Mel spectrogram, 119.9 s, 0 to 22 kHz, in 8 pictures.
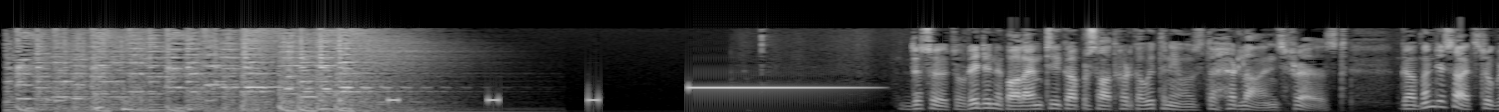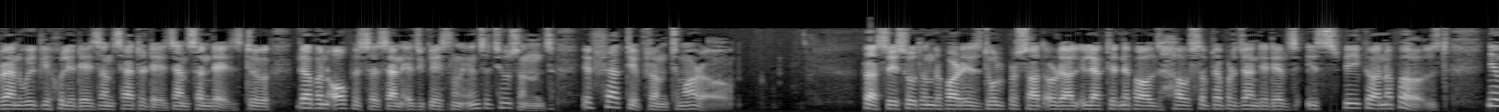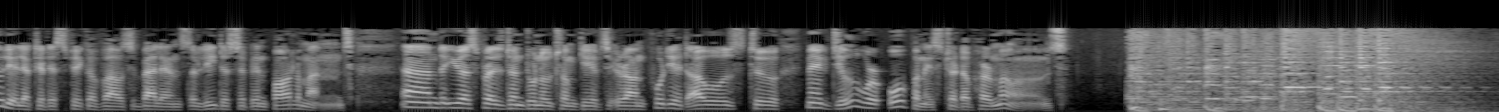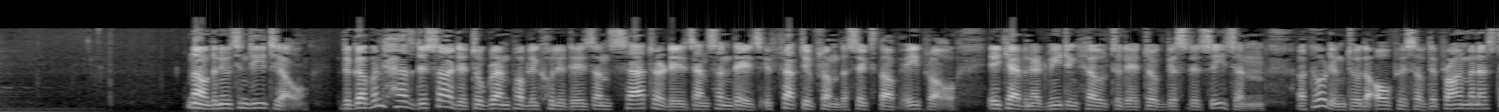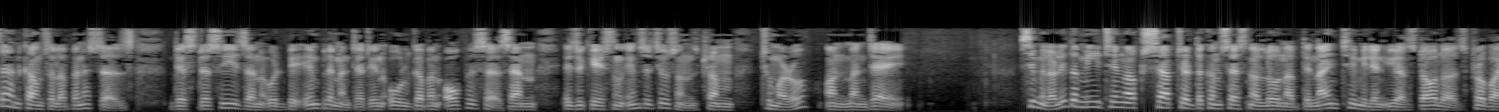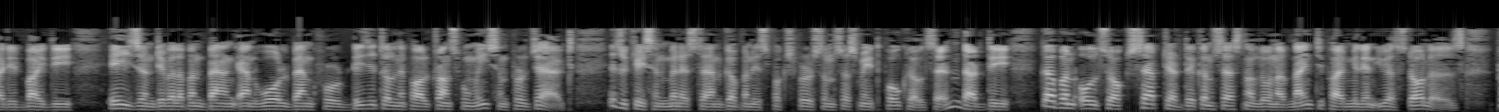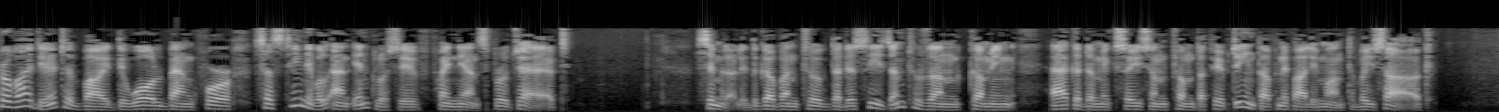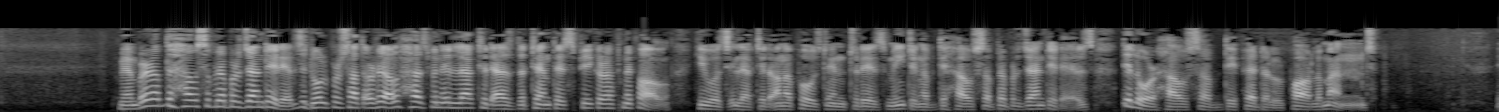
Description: बेलुकी ८ बजेको अङ्ग्रेजी समाचार : २२ चैत , २०८२
8.-pm-english-news.mp3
